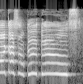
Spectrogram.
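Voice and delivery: high, slow singsong tease; singsong announcement. Real, not acted. Host teasing her stream viewers with news, high singsong. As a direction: sing the good news out to tease it.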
